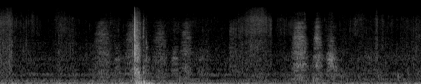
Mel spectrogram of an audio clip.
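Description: Bee smoker's bellows puffing smoke in a few short, breathy puffs in the second half, after a single sharp knock about a second and a half in.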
